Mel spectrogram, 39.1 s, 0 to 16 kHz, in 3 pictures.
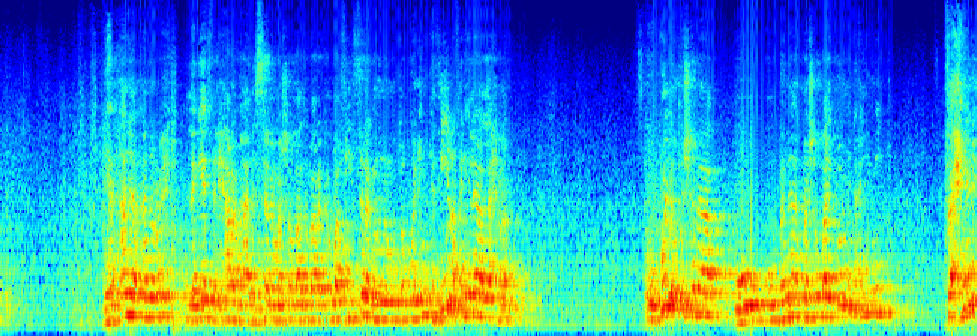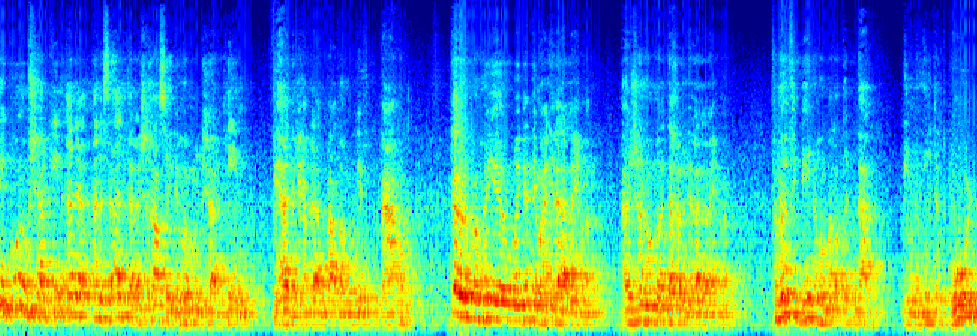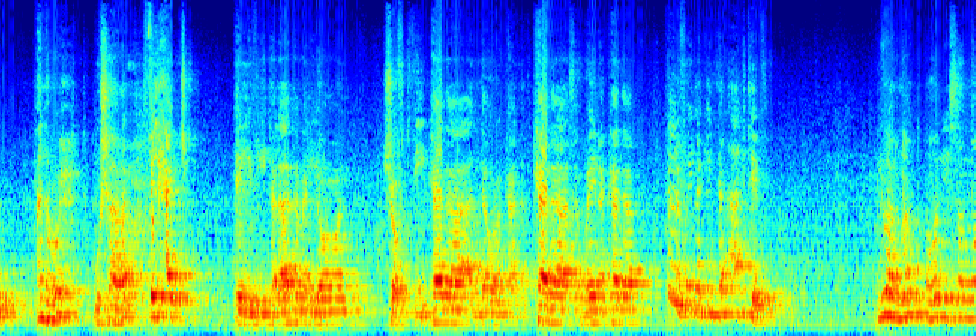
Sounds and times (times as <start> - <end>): Speech: 1.4 - 7.0, 8.5 - 12.0, 12.6 - 36.6, 37.7 - 39.0.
